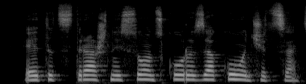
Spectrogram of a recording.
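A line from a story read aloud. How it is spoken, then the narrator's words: Quiet promise. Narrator (Russian): тихо пообещала я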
